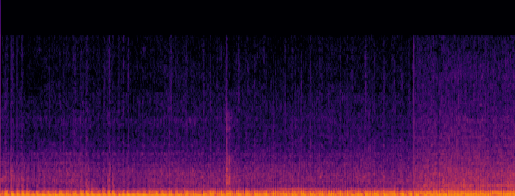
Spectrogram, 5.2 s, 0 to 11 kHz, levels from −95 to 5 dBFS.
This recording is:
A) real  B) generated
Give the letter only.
B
